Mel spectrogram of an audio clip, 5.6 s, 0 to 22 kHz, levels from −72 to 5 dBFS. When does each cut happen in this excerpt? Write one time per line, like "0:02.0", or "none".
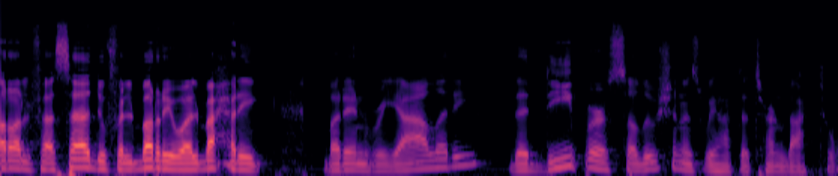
0:02.1
0:03.3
